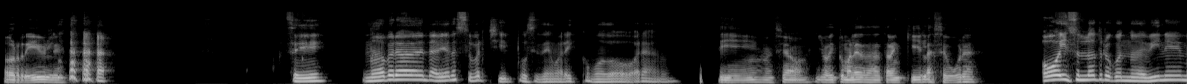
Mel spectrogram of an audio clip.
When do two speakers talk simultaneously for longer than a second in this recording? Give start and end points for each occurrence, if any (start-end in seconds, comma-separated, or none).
none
